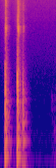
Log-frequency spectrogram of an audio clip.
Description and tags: putting minibottle
bottle, down, put, putting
